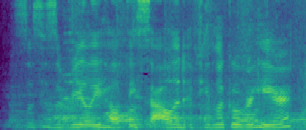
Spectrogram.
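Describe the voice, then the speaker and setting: A woman keeps a moderate pace while loud background noise goes on around her. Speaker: travel food vlogger. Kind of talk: casual vlog chat. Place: cafe.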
